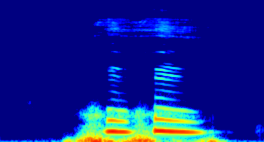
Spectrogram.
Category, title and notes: Sound effects > Animals
A male human reenacting an owl sound. I recorded this on a zoom audio recorder.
